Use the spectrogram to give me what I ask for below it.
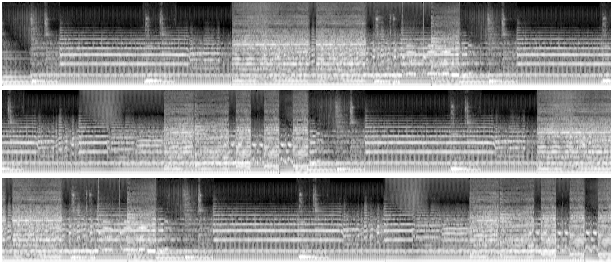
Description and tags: Many different samples, cut, sliced and mixed together
clarinette, guitare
